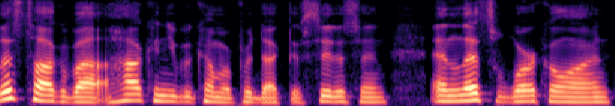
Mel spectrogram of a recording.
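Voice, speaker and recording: In a very clean recording with a silent background and a dry, close sound with no echo, a man talks at a fairly quick pace in an ordinary speaking voice, medium in pitch with ordinary pitch variation. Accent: American. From Texas. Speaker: school principal. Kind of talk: interview.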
